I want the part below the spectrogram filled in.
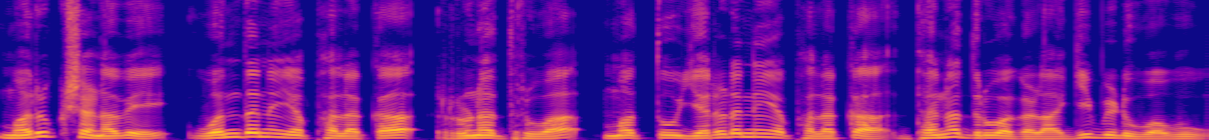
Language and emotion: Kannada, neutral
